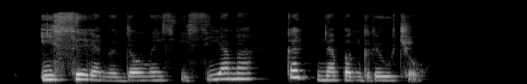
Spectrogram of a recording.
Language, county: Lithuanian, Klaipėda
